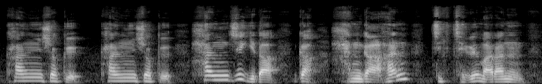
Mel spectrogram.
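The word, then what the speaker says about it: 閑職: 직업의 직, 발음은 칸셔크, 한직이다. 그러니까 한가한 직책을 말하는, 별로 좋은 뜻은 아닙니다만 칸셔크 씁니다.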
